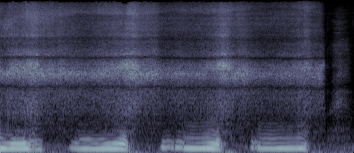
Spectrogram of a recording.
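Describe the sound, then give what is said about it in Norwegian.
A voice imitates a wind turbine's drone with four low, buzzing hums in a steady pulsing rhythm, fairly loud, over a faint continuous high-pitched hiss. “Nei, det, er det er jo ikke en sånn intens støy, men det er en sånn jevn during hele tiden.”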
